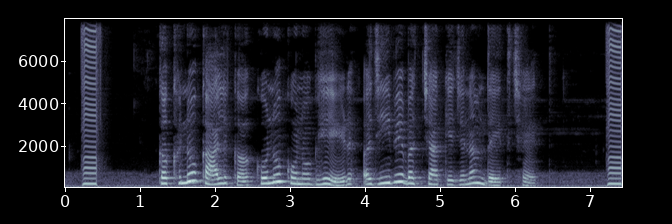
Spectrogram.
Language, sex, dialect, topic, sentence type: Maithili, female, Southern/Standard, agriculture, statement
